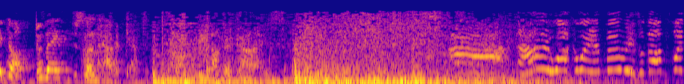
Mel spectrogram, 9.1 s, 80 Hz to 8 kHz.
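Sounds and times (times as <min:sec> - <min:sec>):
speech: 0:00.0 - 0:05.2
loud rumbling movie explosion: 0:02.2 - 0:08.2.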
